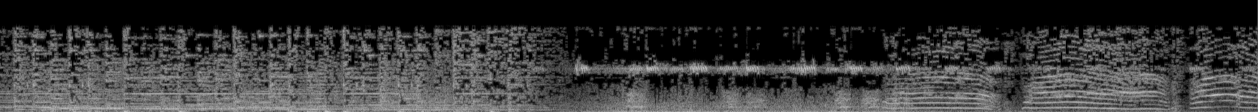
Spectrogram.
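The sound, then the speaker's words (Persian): After a burst of loud music, a baby who has been sick for several days cries in several rising and falling wails, loud, over a busy background. “او مردکن چند روز میشه که بچه مریض است، سبا پیش دکتر ببرش.”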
